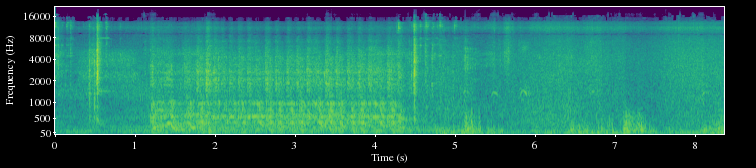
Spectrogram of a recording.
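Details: 1967–69 Corvair that sat for years and was stored outside: a steady starter churn about four beats a second that never catches. The fuel pump pulls 5 in of vacuum; suspected no fuel, a line problem or a tank restriction.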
